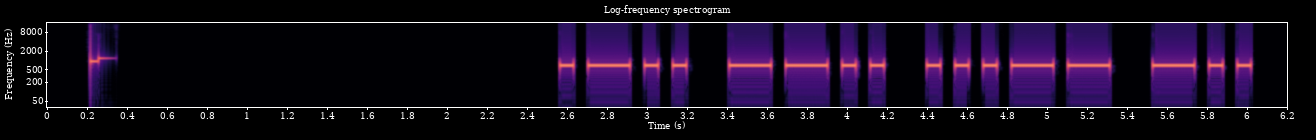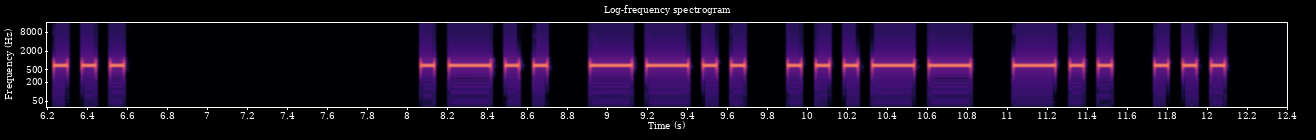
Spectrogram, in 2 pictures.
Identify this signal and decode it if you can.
Morse code, heard as a keyed tone, about 17 wpm, 700 Hz. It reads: LZ3DS LZ3DS
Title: DXCC-100 Call Signs - 5 Characters - Repeated 2x - 17wpm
